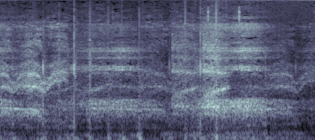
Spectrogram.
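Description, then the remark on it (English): A short isolated piece of vocals played backwards: breathy, whisper-like syllables swelling and fading in reverse over a low, steady backing, with smeared vowel tones and no intelligible words. “But I took the time here to isolate a piece and reverse it.”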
